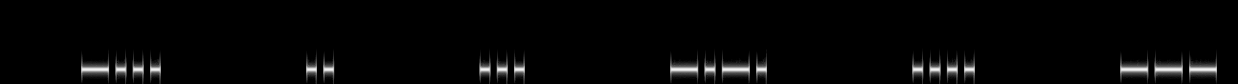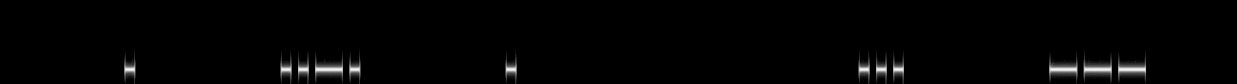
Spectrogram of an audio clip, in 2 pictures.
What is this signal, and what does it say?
Morse code, heard as a keyed tone, about 14 wpm, spaced as for 5 wpm, 700 Hz. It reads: BISCHOEFE SO
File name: Morsekurs / Witze / Witz 12. Januar 2021, 25 F70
